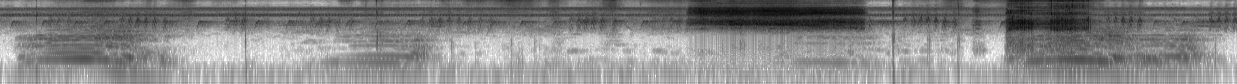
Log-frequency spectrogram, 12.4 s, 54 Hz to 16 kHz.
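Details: Black aggressive Hallikar bull calling: several low harmonic moos rising and falling, strong at start, shorter ones near 4 and 8 seconds, a loud moo near 10.5 seconds, with bursts of hissing noise between.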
